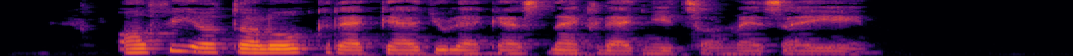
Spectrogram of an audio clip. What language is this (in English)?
Hungarian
